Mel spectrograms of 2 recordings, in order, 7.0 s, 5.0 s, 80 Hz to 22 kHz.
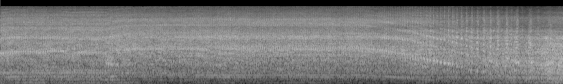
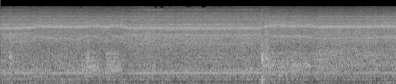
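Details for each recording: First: Dyson Cinetic DC54 floor tool after refurbishment: high motor whir with harsh gritty rattle worsening toward the end; owner suspects two cogs removed for cleaning were not refitted properly, cause unconfirmed. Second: Dyson Cinetic DC54 after refurbishment, previously used heavily for DIY, running in max mode: steady rushing airflow hiss with even motor hum, no rattles, air rushing out when opened; normal vacuum suction.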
